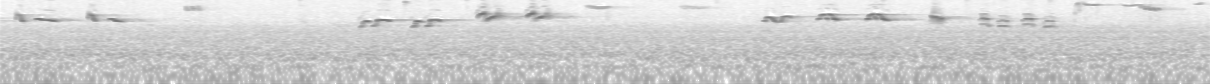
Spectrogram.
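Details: Before sunset, a Japanese thrush delivers clear whistled phrases of repeated and slurred notes, spaced by short pauses, with a thin high note near the end.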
